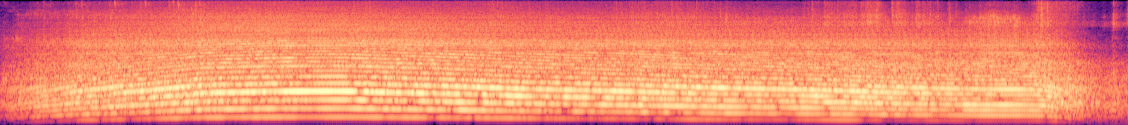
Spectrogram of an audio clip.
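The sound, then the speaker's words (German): A small hand-cranked air-raid siren at the top of a bunker staircase on Helgoland, used to start every bunker tour, winds up to a loud, sustained wail, holding steady for several seconds before dropping and fading out at the end. No one speaks. “Denn wenn man reinkommt, dann steht man erstmal am oberen Ende eines Treppenhauses und dort steht auch so eine kleine Luftschutzsirene, mit der jede Bunkerführung auf Helgoland beginnt.”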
